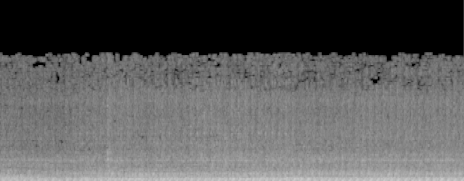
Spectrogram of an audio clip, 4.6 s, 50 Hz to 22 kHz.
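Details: Yamaha Mio M3 scooter after injector and fuel filter replacement (previously wouldn't idle): fast, even idle around 1617–1700 rpm, steady beat, no misses or surging; normal idle.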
